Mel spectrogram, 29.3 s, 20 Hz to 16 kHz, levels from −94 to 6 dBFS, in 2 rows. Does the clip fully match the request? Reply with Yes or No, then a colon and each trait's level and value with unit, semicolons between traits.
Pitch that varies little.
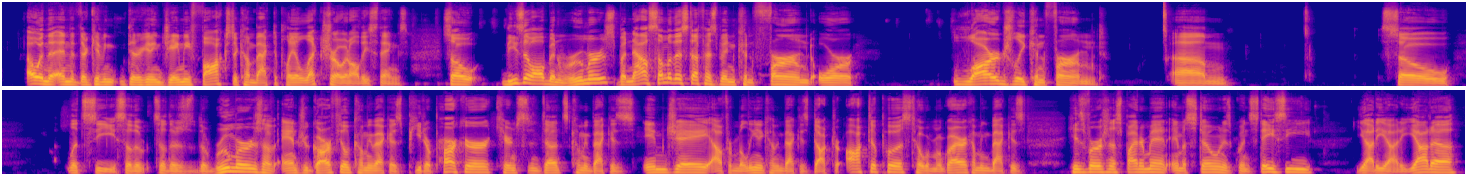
No: average, 4.3 semitones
